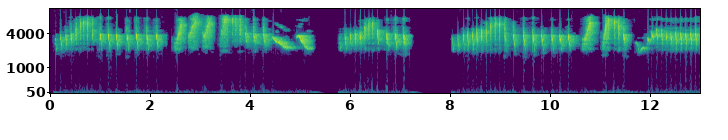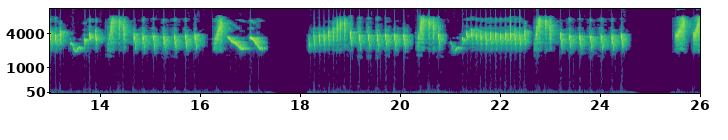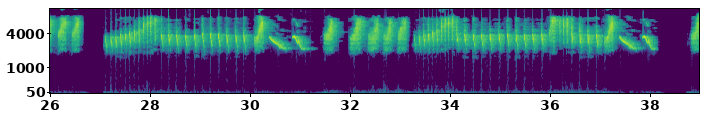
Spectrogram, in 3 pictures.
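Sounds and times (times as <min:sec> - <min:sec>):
songbird trilling: 0:01.6 - 0:06.6, 0:13.0 - 0:14.6, 0:15.4 - 0:17.4, 0:25.5 - 0:28.2, 0:30.0 - 0:38.2.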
